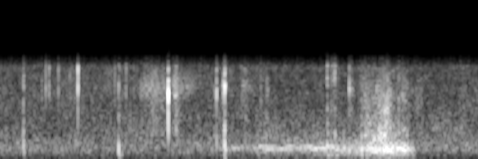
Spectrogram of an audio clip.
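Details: Sleeping female pet dog named Connie lets out one short, rasping snore with a low droning buzz near the end, after a series of scattered clicks and taps.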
